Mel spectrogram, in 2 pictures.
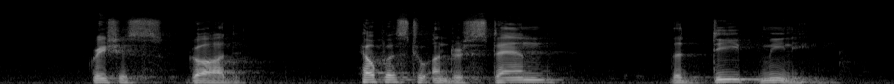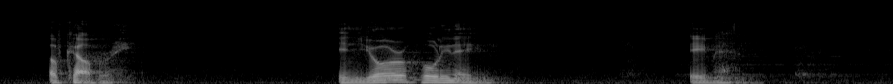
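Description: A middle-aged man speaks slowly and solemnly into a microphone.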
